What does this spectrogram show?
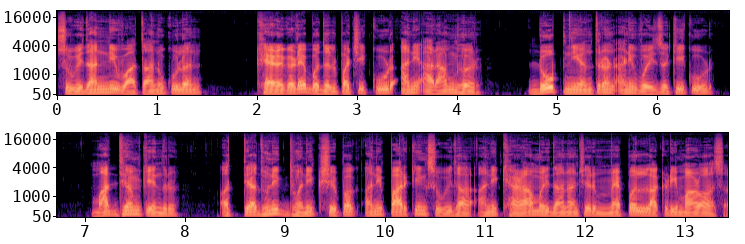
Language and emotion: Goan Konkani, neutral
